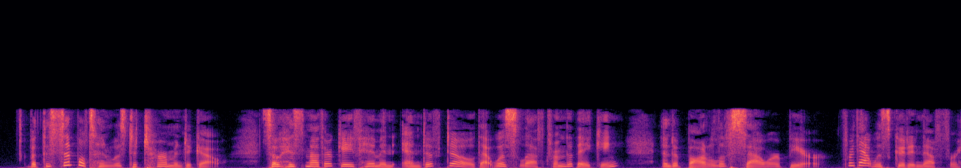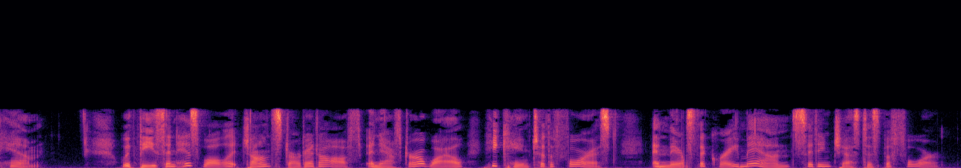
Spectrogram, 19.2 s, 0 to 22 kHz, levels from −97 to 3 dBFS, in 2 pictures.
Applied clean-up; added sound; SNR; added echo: none; none; none; none.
